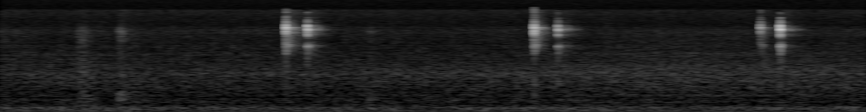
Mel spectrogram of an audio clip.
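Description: Computer mouse clicking, three quick double clicks about a second apart, faint over a low steady hum.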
